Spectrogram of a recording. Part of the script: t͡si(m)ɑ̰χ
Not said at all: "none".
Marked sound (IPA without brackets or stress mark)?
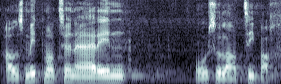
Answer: b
